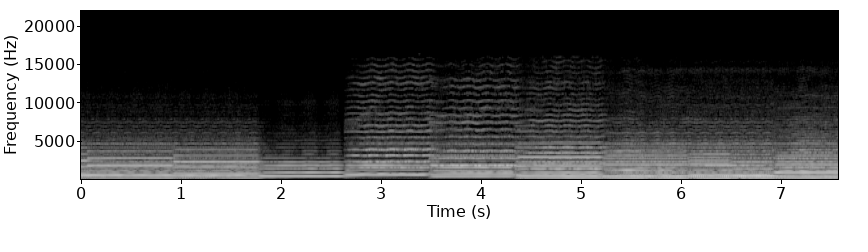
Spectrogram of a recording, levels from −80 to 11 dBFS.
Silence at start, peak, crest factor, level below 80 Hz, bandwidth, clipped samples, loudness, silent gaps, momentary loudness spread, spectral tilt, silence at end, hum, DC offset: 0 s; -2 dBFS; 14 dB; -52 dBFS; 15 kHz; under 0.1%; -16 LUFS; none; 5 LU; -4 dB/octave; 0 s; none; under 0.1%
